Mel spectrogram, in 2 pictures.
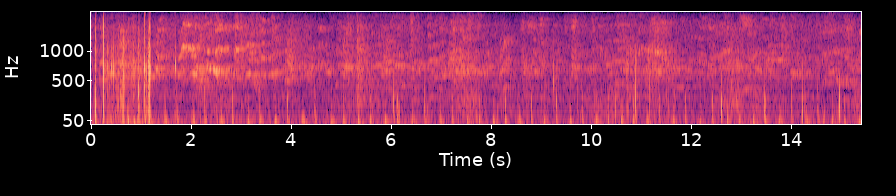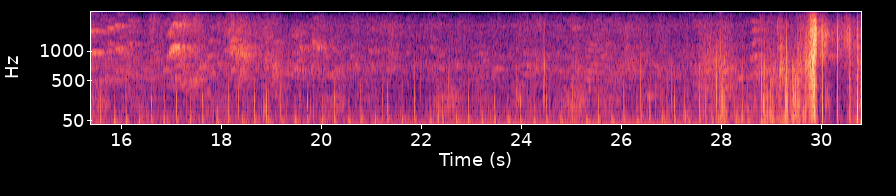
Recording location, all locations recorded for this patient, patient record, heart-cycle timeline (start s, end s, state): aortic valve (AV)
aortic valve (AV)+pulmonary valve (PV)+tricuspid valve (TV)+mitral valve (MV)
#Age: Child
#Sex: Female
#Height: 111.0 cm
#Weight: 20.3 kg
#Pregnancy status: False
#Murmur: Absent
#Murmur locations: nan
#Most audible location: nan
#Systolic murmur timing: nan
#Systolic murmur shape: nan
#Systolic murmur grading: nan
#Systolic murmur pitch: nan
#Systolic murmur quality: nan
#Diastolic murmur timing: nan
#Diastolic murmur shape: nan
#Diastolic murmur grading: nan
#Diastolic murmur pitch: nan
#Diastolic murmur quality: nan
#Outcome: Abnormal
#Campaign: 2014 screening campaign
0.00	3.10	unannotated
3.10	3.22	S1
3.22	3.34	systole
3.34	3.44	S2
3.44	3.66	diastole
3.66	3.76	S1
3.76	3.90	systole
3.90	4.00	S2
4.00	4.20	diastole
4.20	4.32	S1
4.32	4.44	systole
4.44	4.54	S2
4.54	4.78	diastole
4.78	4.88	S1
4.88	5.02	systole
5.02	5.12	S2
5.12	5.30	diastole
5.30	5.40	S1
5.40	5.56	systole
5.56	5.64	S2
5.64	5.86	diastole
5.86	5.96	S1
5.96	6.10	systole
6.10	6.20	S2
6.20	6.40	diastole
6.40	6.50	S1
6.50	6.66	systole
6.66	6.76	S2
6.76	6.96	diastole
6.96	7.06	S1
7.06	7.20	systole
7.20	7.28	S2
7.28	7.48	diastole
7.48	7.60	S1
7.60	7.74	systole
7.74	7.82	S2
7.82	8.02	diastole
8.02	8.12	S1
8.12	8.26	systole
8.26	8.36	S2
8.36	8.54	diastole
8.54	8.64	S1
8.64	8.78	systole
8.78	8.86	S2
8.86	9.02	diastole
9.02	9.14	S1
9.14	9.28	systole
9.28	9.38	S2
9.38	9.56	diastole
9.56	9.66	S1
9.66	9.78	systole
9.78	9.88	S2
9.88	10.08	diastole
10.08	10.18	S1
10.18	10.30	systole
10.30	10.38	S2
10.38	10.58	diastole
10.58	10.68	S1
10.68	10.82	systole
10.82	10.91	S2
10.91	11.10	diastole
11.10	11.20	S1
11.20	11.34	systole
11.34	11.42	S2
11.42	11.60	diastole
11.60	11.70	S1
11.70	11.86	systole
11.86	11.94	S2
11.94	12.18	diastole
12.18	12.26	S1
12.26	12.40	systole
12.40	12.48	S2
12.48	12.71	diastole
12.71	30.80	unannotated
